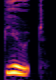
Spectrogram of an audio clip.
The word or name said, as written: bute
